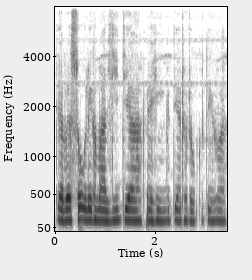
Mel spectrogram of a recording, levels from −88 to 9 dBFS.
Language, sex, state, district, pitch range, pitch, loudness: Wancho, male, Arunachal Pradesh, Longding, 140-150 Hz, 145 Hz, -17 LUFS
